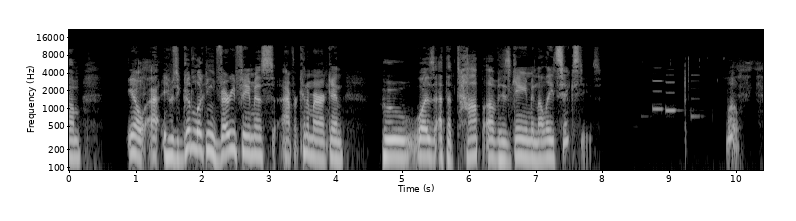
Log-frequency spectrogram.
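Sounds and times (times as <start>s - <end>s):
speech: 0.0s - 8.0s, 9.8s - 10.2s
mobile phone electronic beeps: 8.6s - 9.6s.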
